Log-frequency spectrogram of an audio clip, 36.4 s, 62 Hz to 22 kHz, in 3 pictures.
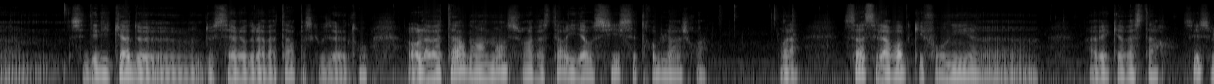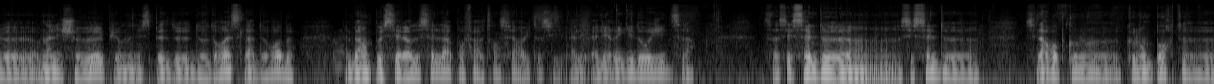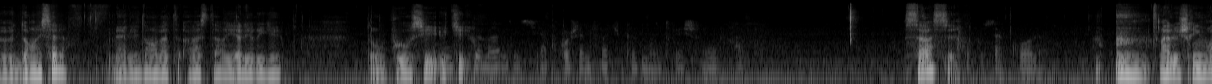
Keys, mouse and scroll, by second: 4.2 middle click, 7.4 click, 9.8 middle click, 10.8-11.4 scroll down 1, 11.5 middle click, 14.7 middle click, 15.0-17.5 scroll down 1, 18.5 right click, 27.5 middle click, 28.9-29.9 scroll up 1, 29.9 scroll up 2, 30.1 middle click, 35.0-35.6 scroll down 1.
